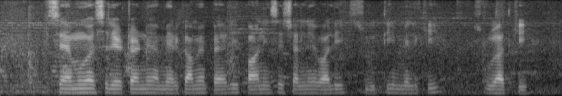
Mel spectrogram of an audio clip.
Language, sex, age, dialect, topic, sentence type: Hindi, male, 25-30, Kanauji Braj Bhasha, agriculture, statement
